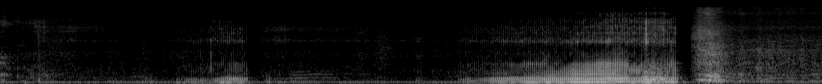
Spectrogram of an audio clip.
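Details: Sleeping dog: deep, rattling inhaled snores with a steady hum in the background; ordinary snoring.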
